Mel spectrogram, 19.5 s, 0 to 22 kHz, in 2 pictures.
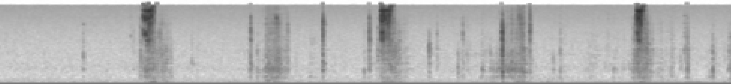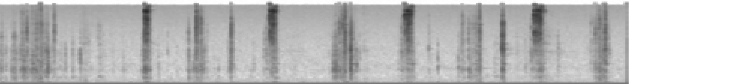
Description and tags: The small dial to adjust gauge backlight brightness on a Mercedes-Benz 190E, shot from the passenger seat with a Rode NT1a. This dial uses a spring-resistor, so what you hear is a needle sliding against an internal spring.
mercedes, rode, field-recording, car, interior, tta, benz, zoom, switch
